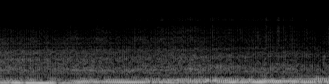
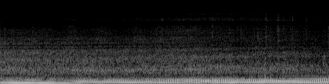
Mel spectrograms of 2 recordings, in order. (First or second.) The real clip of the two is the second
